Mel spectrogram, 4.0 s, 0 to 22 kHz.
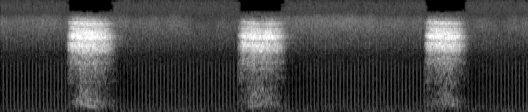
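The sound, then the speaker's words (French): Three sniffing abdominal inhalations through the nose during a breathing exercise. Each is a short, sharp, airy hiss, and they are evenly spaced about a second and a quarter apart over a faint steady hum. “On recommence, inspiration abdominale uniquement, en reniflant, 3 fois.”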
